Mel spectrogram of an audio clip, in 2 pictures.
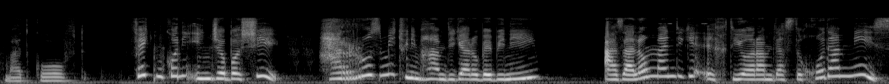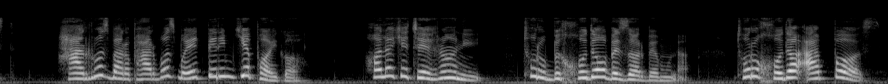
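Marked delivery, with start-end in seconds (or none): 1.3-11.9 loud, high-pitched reasoning; frustrated, forceful persuading; exasperated argument. A narrator's reading. Exasperated husband argues with wife. 12.5-17.7 high, loud begging; insistent plea; pleading. A narrator's reading. Wife begs to stay.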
